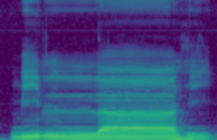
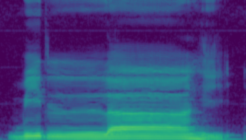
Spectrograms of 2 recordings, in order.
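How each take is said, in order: Both takes have the same delivery.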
